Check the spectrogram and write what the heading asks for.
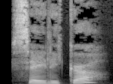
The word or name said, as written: saliggørende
